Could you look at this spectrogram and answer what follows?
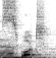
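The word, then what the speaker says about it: Złoty: Moment, wie spricht man Slotty aus? SWAT. SWAT.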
